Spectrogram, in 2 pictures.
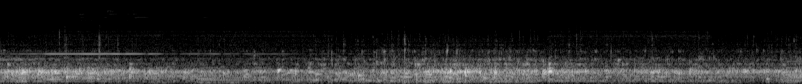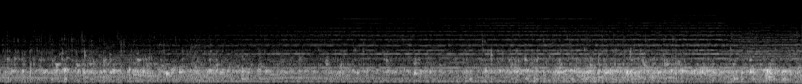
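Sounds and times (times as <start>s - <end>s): underwater bubbling: 0.0s - 16.0s.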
